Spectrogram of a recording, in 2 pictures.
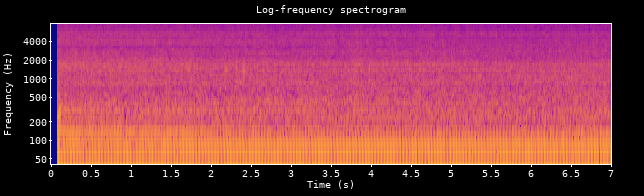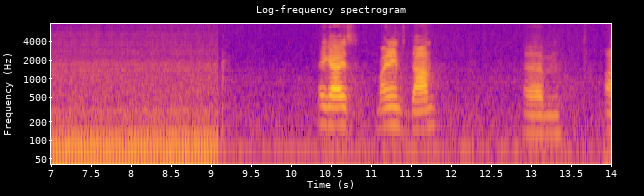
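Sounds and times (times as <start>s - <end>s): car engine idling: 0.1s - 9.2s.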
